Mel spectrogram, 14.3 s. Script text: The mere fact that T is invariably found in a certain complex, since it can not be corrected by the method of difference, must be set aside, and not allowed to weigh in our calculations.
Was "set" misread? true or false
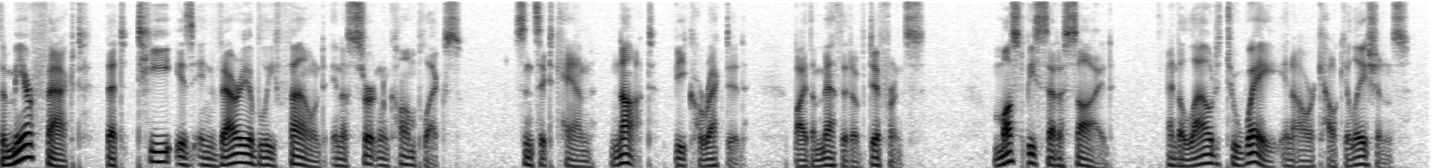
false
